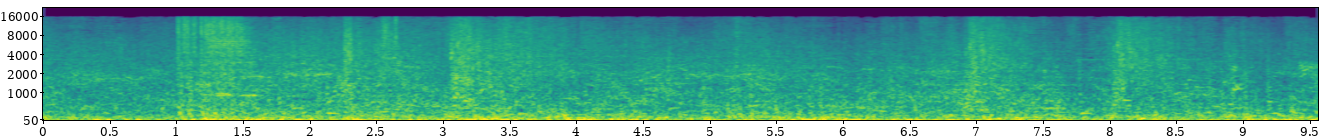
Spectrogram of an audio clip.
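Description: A bat thuds into zombies again and again.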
